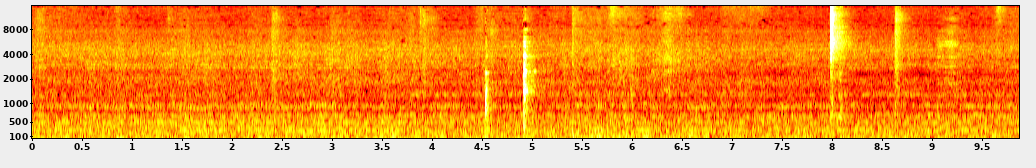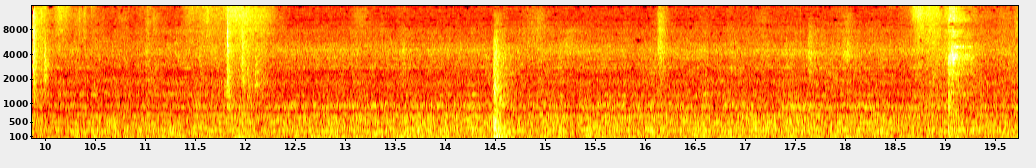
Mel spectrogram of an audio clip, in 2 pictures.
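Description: Steady low room rumble with a few light clicks and knocks from a ceramic plate of hard taco shells being handled on a stone countertop; the sharpest knocks come about five seconds in and again near fifteen seconds.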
